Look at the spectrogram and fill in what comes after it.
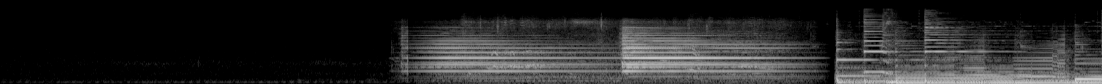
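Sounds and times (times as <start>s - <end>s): large tower bell ringing: 3.9s - 8.3s.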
